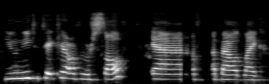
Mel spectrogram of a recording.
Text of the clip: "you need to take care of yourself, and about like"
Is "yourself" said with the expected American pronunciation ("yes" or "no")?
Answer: yes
